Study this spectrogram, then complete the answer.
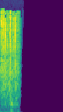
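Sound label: Motor Small Spring, shutters & movement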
